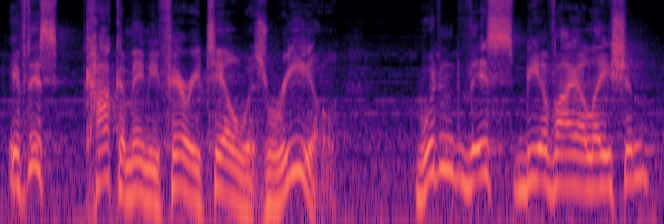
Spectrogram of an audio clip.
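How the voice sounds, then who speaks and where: High-pitched, exasperated sceptical official. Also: male voice, animated, moderate pace, faint music behind. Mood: exasperated, sarcastic. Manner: incredulous, sarcastic, emphatic. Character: exasperated, sceptical male government official, quick to scoff. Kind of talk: scripted sci-fi audio drama.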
